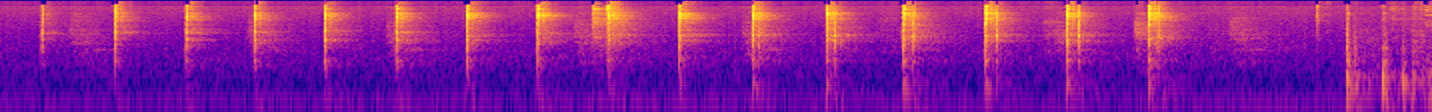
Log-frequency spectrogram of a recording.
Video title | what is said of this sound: Finished up with the valve stem seals. Started on the head liner repair. Done with heater hoses, etc | when it gets down you'll hear the differences in the noise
